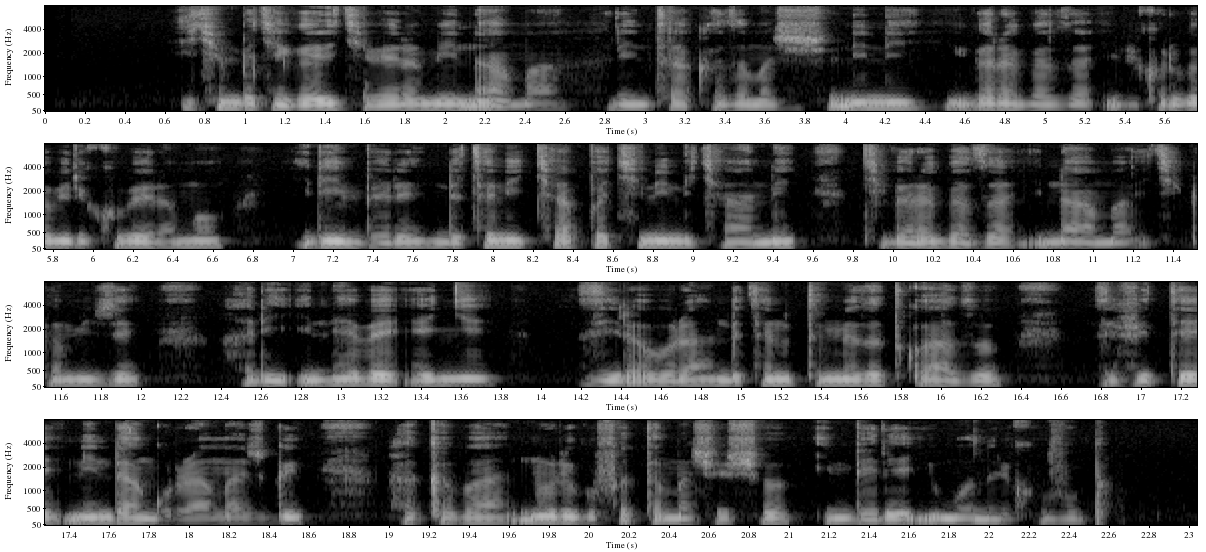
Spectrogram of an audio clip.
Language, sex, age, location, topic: Kinyarwanda, male, 25-35, Kigali, health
